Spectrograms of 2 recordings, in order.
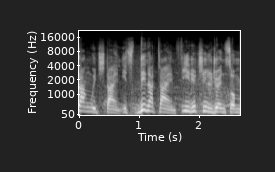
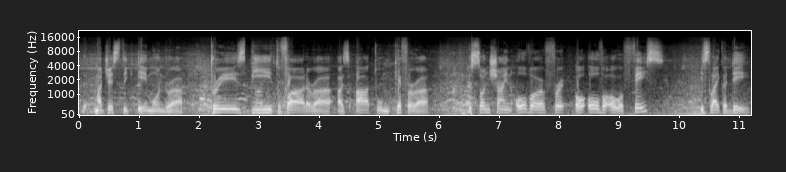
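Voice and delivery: solemn prayer; 5 semitones lower than usual. Acted. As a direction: call on the gods like a preacher blessing the day. Opens a prayer to Ra.

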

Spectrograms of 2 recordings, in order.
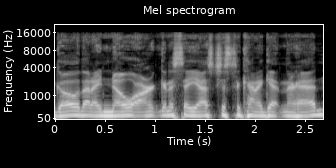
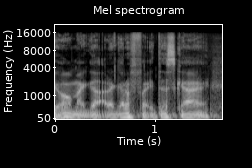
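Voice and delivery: softer, lower inner voice of dread; inner panic; 8 semitones lower, 9 dB quieter than usual. Retold or imitated. Player dreading the fight, hushed inner panic. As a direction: think it to yourself in a hushed panic. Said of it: "but really in my head".

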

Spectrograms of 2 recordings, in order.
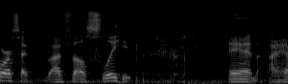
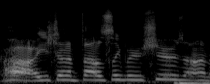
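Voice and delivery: high, mocking singsong; smug taunt; 9 semitones higher, 4 dB louder than usual. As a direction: rub it in like a smug friend. Friend mocking him.

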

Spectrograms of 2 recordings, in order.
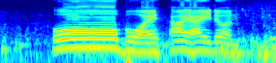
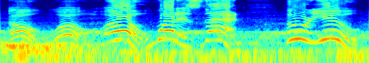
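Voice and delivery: high frightened shouts; panicked yelling; 9 semitones higher, 7 dB louder, slower than usual. Real, not acted. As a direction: yell in real panic. Panicked at creature attack.

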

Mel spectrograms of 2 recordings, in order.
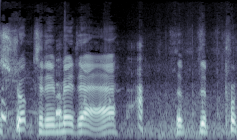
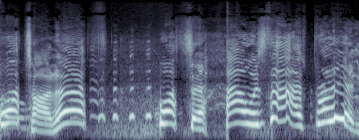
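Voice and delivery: high excited exclamations; astonished, thrilled outburst; 11 semitones higher, slower than usual. Real, not acted. Plane does surprise upside-down trick.

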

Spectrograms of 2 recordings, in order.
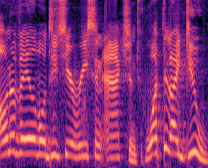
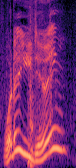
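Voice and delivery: ordinary delivery

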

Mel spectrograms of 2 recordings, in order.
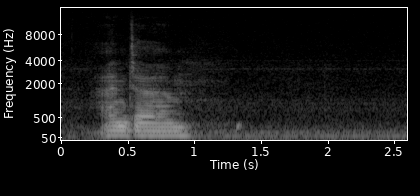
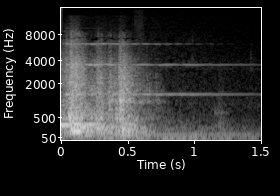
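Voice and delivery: loud laugh; 11 dB louder than usual. Real, not acted. Laughs after ka-ching.

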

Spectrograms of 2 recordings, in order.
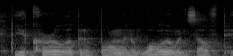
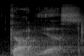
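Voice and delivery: plain reading voice

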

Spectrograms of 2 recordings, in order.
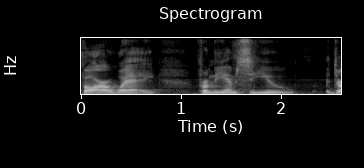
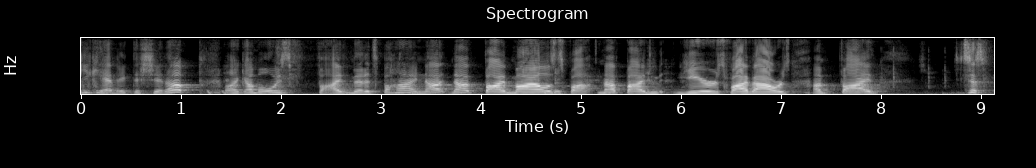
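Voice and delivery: louder, higher exasperated rant; frustrated rant about always being late; mock exasperated rant; 4 semitones higher, 7 dB louder than usual. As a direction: vent about always missing it. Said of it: "she's like".

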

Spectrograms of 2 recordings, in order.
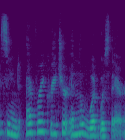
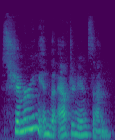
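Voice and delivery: ordinary delivery, nothing marked

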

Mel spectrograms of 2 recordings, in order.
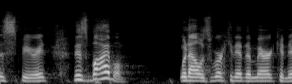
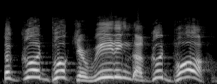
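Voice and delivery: high, louder insisting pilot; insistent pilot; 7 semitones higher, 4 dB louder than usual. Retold or imitated. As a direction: press the point on a clueless worker. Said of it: "He's like".

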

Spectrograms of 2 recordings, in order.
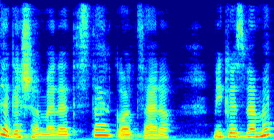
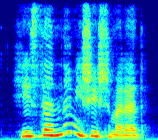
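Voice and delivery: louder, higher burst of indignant anger; angry exclamation; 6 semitones higher, 6 dB louder than usual. A narrator's reading. Desdemona defending her brother to Stark, angry exclamation. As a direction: cry out in anger, pitch jumping up. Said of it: "kiáltott fel Desdemona dühösen".

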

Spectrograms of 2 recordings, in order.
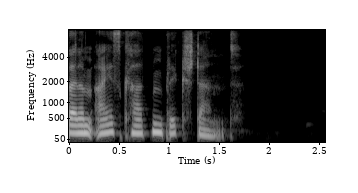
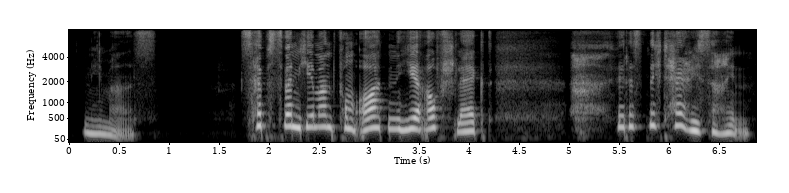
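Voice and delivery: put-on higher young woman's voice, pleading and firm; Hermine voice; 8 semitones higher, 3 dB louder than usual. A narrator's reading. Hermine to Malfoy, higher and insistent. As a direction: argue with him, voice raised high.

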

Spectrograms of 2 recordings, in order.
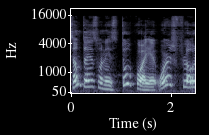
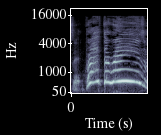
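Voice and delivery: high, loud slow call; yelled; 13 semitones higher, 6 dB louder, slower than usual. Acted. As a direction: call out to the runaway rider. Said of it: "Megan yelled".

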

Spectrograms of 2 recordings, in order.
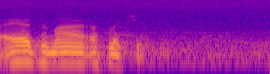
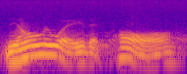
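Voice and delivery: usual speaking voice

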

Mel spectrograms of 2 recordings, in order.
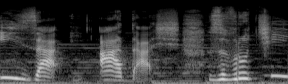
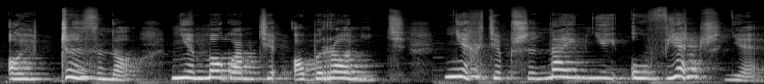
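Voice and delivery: higher, slow, stately proclamation; solemn declaration; 5 semitones higher, 3 dB louder, slower than usual. A narrator's reading. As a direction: declaim it like a patriotic vow. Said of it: "powiedziała takie piękne zdanie". (uroczysta, podniosła deklamacja)

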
